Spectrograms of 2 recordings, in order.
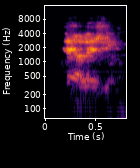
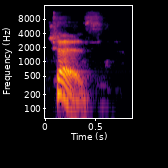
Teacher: the TH in French is pronounced t hard.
